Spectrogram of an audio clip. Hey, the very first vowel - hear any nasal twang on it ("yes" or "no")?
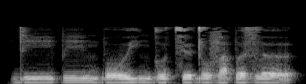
no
